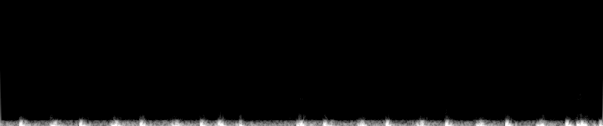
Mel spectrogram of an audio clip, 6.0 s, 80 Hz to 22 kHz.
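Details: Male lying on his bed recording his own skipping heartbeat: low thudding about 100 a minute, uneven spacing and occasional pauses, consistent with skipped beats in an irregular rhythm.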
